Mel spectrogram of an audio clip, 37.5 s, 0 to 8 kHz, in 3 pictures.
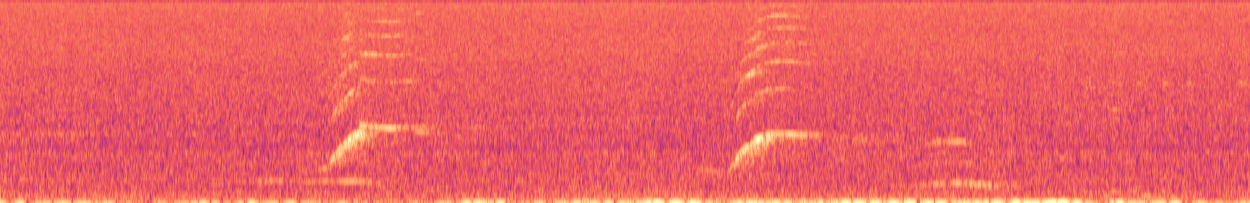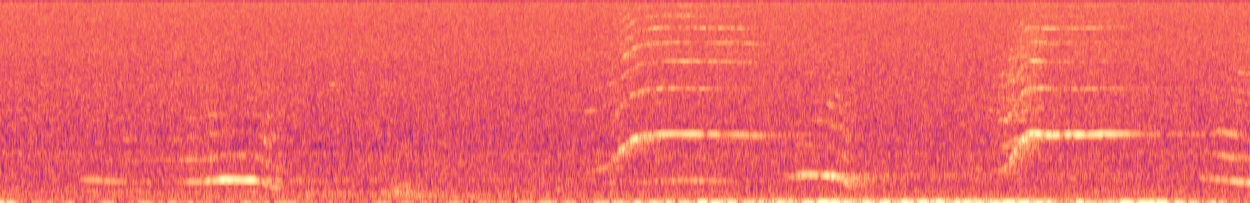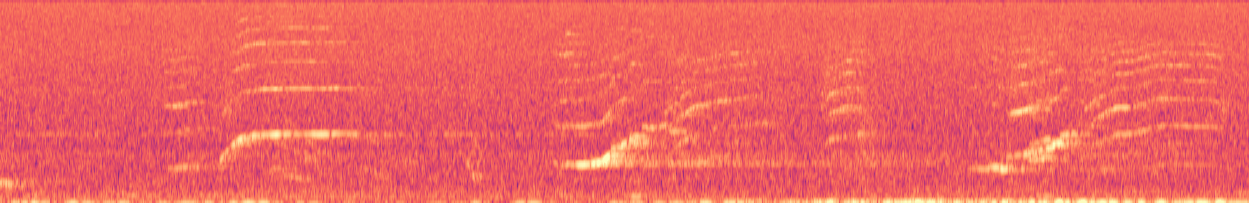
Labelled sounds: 3.3	4.1	humpback whale, 0.80 to 4.7 kHz
4.7	5.0	humpback whale, 5.6 to 5.8 kHz
7.4	8.1	humpback whale, 0.80 to 6.3 kHz
18.7	20.0	humpback whale, 0.80 to 6.3 kHz
22.5	23.7	humpback whale, 0.80 to 5.3 kHz
26.6	28.3	humpback whale, 0.80 to 5.2 kHz
30.5	32.3	humpback whale, 0.80 to 3.6 kHz
33.3	33.6	humpback whale, 1.4 to 2.1 kHz
35.1	37.1	humpback whale, 0.80 to 3.4 kHz

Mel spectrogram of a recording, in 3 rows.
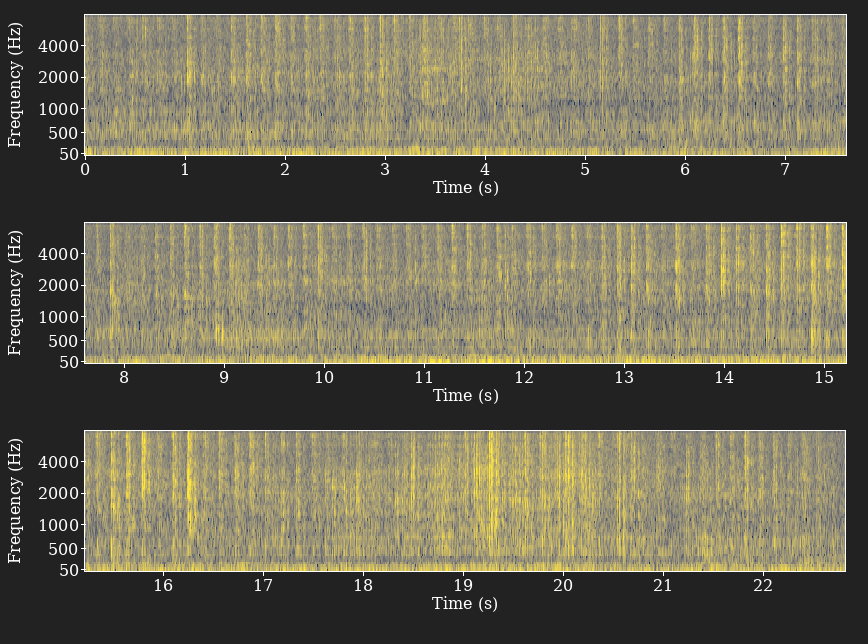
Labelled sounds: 3.4	3.6	humpback whale, 2.4 to 2.5 kHz

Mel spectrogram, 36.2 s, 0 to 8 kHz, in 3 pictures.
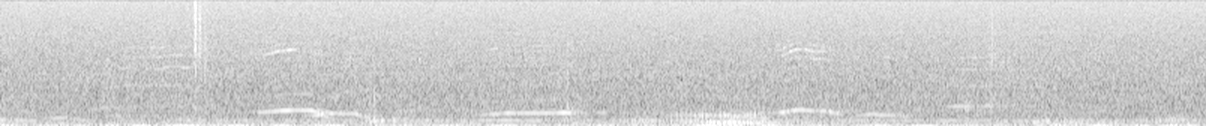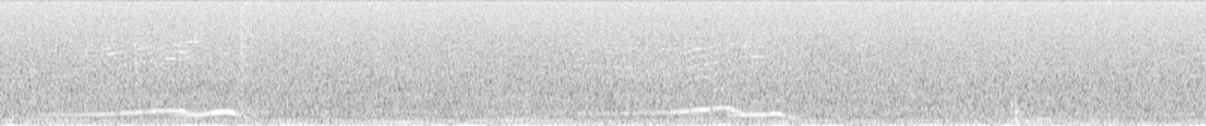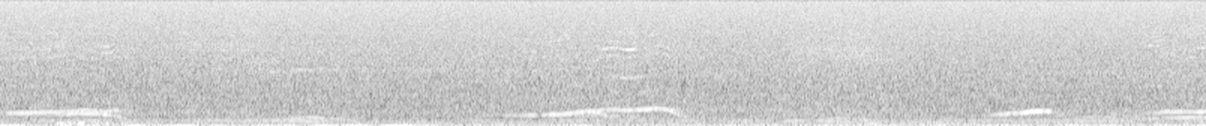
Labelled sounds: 2.6	3.0	humpback whale, 2.0 to 2.4 kHz
7.8	8.3	humpback whale, 2.0 to 2.4 kHz
30.1	30.6	humpback whale, 1.1 to 2.5 kHz

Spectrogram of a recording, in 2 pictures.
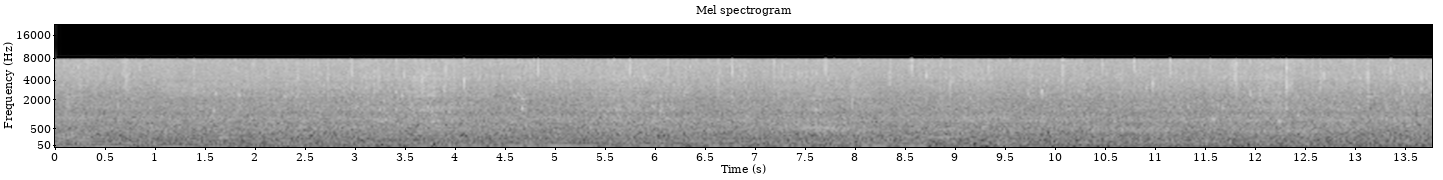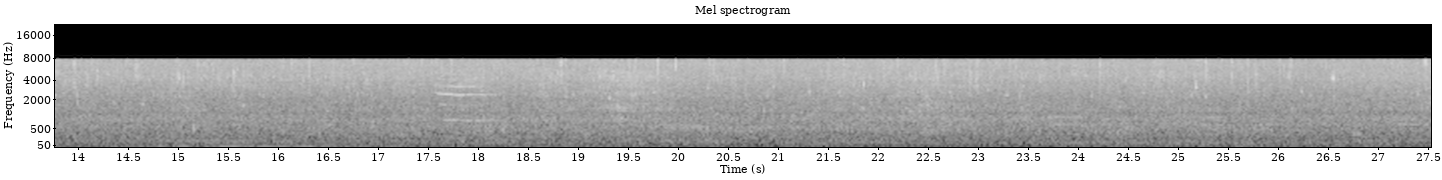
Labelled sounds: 17.5	18.1	killer whale, northern resident, G clan, 2.3 to 3.5 kHz

